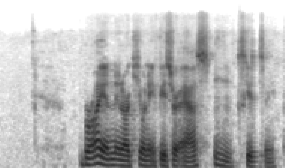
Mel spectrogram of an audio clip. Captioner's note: coughs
